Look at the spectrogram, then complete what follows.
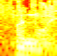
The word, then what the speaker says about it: Benoist: going to talk about Melissa Beno and that's how I've heard her last name pronounced and that's what we're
